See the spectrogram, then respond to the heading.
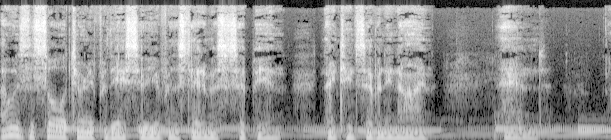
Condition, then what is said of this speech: Parkinson's disease. He's self-conscious about the way he sounds, but he says his Parkinson's helps him empathize more with the clients he represents.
